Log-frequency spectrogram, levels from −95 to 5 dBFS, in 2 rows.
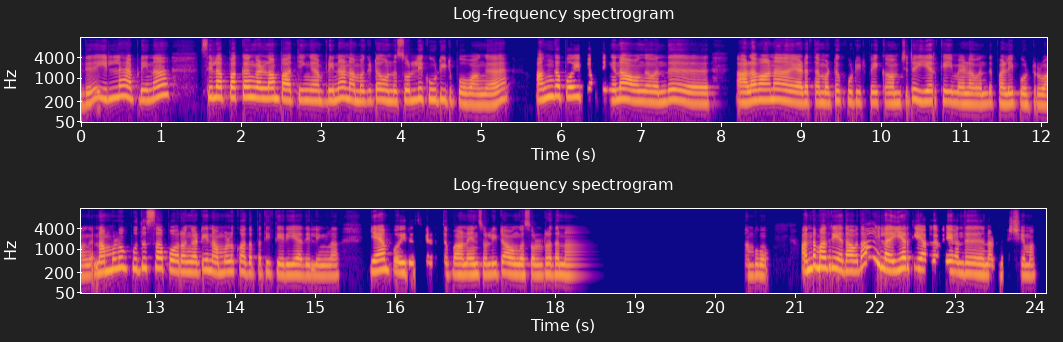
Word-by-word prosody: இது. 175 +2 -3 0.2
இல்ல 260 +4 -1
அப்பிடின்னா, 240 +2 -1 0.6
சில 270 0 +1 0.2
பக்கங்கள்லாம் 260 -1 +4
பாத்தீங்க 225 0 0
அப்பிடின்னா, 215 +4 -1
நம்மக்கிட்ட 210 +1 -3
ஒண்ணு 210 -1 -1
சொல்லி 225 +3 +1
கூட்டிட்டு 230 -2 -3
போவாங்க. 170 -2 -1 0.7
அங்க 285 +4 +3
போய் 275 +1 +5
பாத்தீங்கன்னா 230 0 -1
அவுங்க 210 -1 +1
வந்து 200 +4 -1 0.9
அளவான 230 +4 +3 0.3
இடத்த 190 +1 -1
மட்டும் 195 +3 -4
கூட்டிட்டு 195 -1 -6
போய் 190 0 -3
காமிச்சுட்டு, 185 +6 -3
இயற்கை 205 0 -1
மேல 180 -1 -1
வந்து 175 +2 -5
பழி 175 +1 0
போட்டுருவாங்க. 165 -1 -3
நம்மளும் 265 +6 +1
புதுசா 280 +1 +1
போறங்காட்டியும் 215 0 +1
நம்மளுக்கும் 210 +1 -2
அதப் 190 -1 -7
பத்தி 195 +2 -7
தெரியாது 175 0 0
இல்லீங்களா! 165 0 -4 0.5
ஏன் 245 0 +2
போய் 200 0 +3
ரிஸ்க் 200 +1 -11
எடுத்துப்பானேன்னு 180 -1 -1
சொல்லிட்டு 185 +2 -2
அவுங்க 180 -1 +1
சொல்றத 180 +1 -1
ந - - -3 2.2
நம்புவோம். 170 0 -4 0.4
அந்த 255 - +6
மாதிரி 285 0 +5
ஏதாவதா? 225 +7 +3 0.2
இல்ல 255 -6 +5
இயற்கையாகவே 245 -6 +3
வந்து 195 -1 -1 0.2
நடந்த 175 +1 -9
விஷயமா? 170 -1 -4
210 Hz, 130 wpm, -21 LUFS, 180-235 Hz, 2.2 s, அந்த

